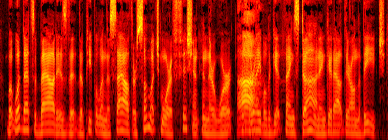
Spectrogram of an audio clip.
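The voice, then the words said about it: Northern US regional accent. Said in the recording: “because of my accent, you can tell I'm definitely from the north”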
